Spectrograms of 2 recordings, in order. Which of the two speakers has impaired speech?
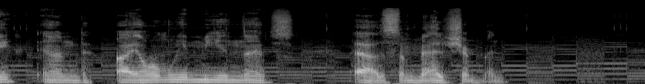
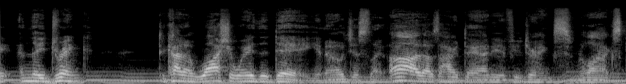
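The first: multiple sclerosis; severe shaking.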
